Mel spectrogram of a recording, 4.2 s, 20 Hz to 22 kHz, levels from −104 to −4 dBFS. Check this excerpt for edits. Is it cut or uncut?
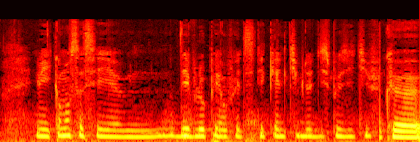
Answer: uncut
